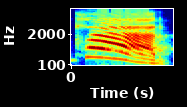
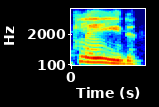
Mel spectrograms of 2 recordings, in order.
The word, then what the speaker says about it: plaid: another crazy one plain plaid plain plaid you hear the difference my students always try to pronounce it like played or they say played no a ah plain plaid you hear that difference okay so some of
